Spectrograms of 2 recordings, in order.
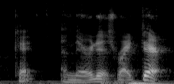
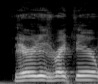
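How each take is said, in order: First: Said in the usual way. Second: There it is right there, louder and higher; excited reveal. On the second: Shown as a demonstration. Teacher showing off the finished grid, excited. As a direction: proudly announce there it is.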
